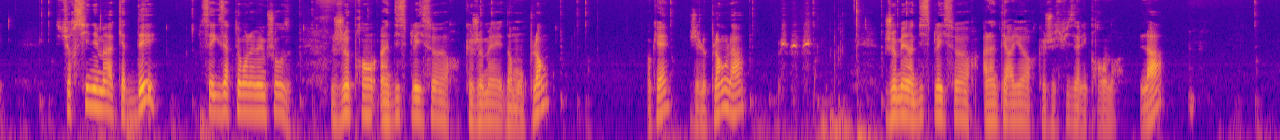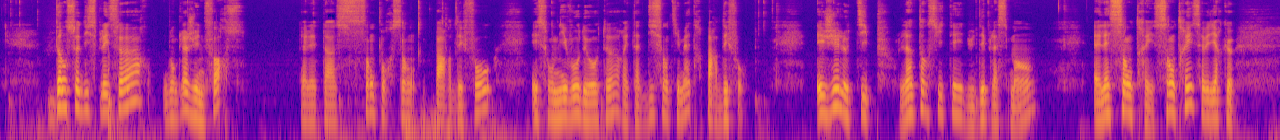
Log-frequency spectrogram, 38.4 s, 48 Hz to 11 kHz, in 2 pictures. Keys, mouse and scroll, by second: 2.0 alt+middle click, 4.6-6.2 drag, 7.1 click, 8.6 click, 9.8 click, 11.2 click, 13.4 click, 15.0-18.7 drag, 19.3 click, 21.9-23.8 drag, 24.2 click, 27.3 click, 30.5 click, 31.5 click, 33.8 click.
